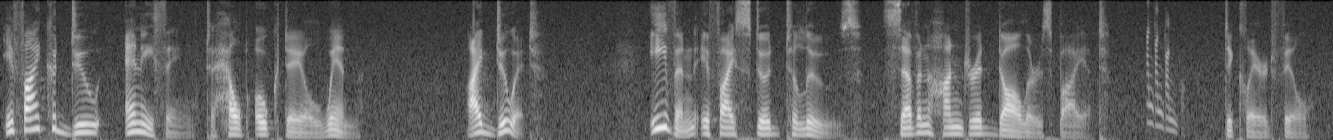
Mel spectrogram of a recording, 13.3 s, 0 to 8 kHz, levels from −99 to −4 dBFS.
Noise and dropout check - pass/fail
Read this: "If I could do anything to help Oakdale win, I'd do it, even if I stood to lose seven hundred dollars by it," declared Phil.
fail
